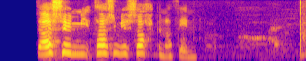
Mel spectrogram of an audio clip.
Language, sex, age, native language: Icelandic, male, 10, Icelandic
